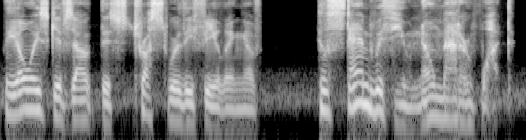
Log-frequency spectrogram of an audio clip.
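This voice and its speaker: A man voicing a steady, sincere hero in scripted video game lines. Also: mid-range voice, normal speed, slight background noise. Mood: warm, sincere.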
